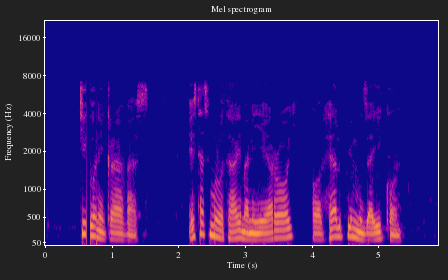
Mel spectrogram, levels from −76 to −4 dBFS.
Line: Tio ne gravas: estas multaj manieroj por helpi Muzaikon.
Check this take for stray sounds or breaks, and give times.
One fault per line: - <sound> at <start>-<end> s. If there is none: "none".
- dropout at 0.6-0.7 s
